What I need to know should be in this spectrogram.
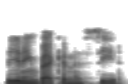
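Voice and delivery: usual speaking voice

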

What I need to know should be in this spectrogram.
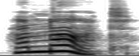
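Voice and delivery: high-pitched woman's denial; high, assured contradiction; insistent woman. Acted. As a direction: deny it simply, pitched high. Sophia insists.

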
